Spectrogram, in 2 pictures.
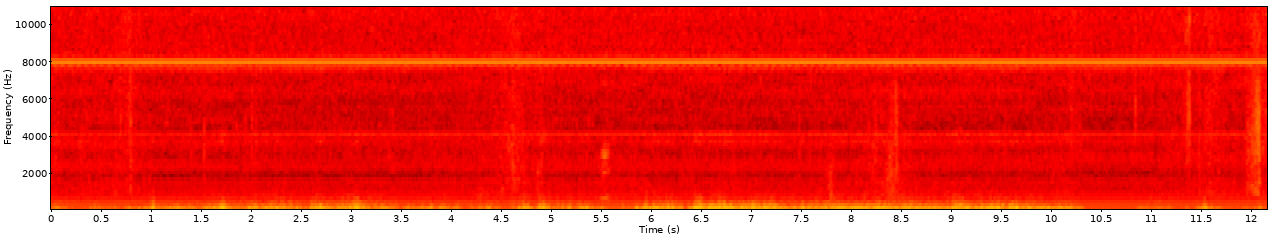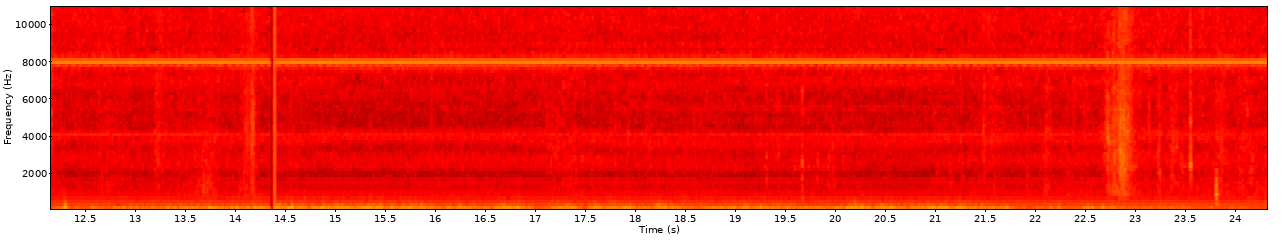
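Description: Low, continuous rumble of a running engine, uneven in level and loudest a few seconds before a brief dip about ten seconds in.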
